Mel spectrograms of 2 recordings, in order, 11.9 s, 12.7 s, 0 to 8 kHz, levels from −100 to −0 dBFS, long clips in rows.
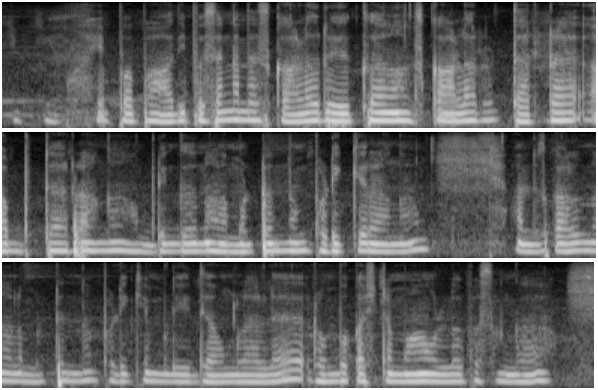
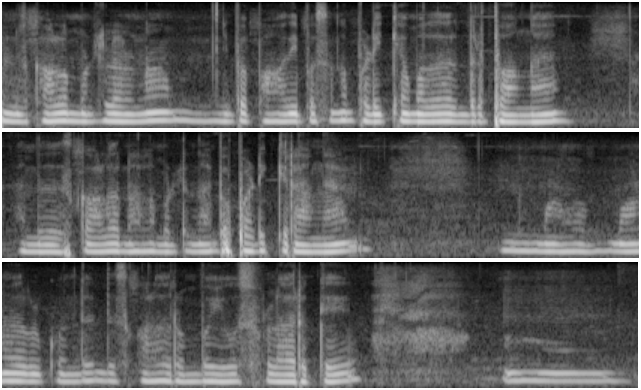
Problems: background sounds at intervals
